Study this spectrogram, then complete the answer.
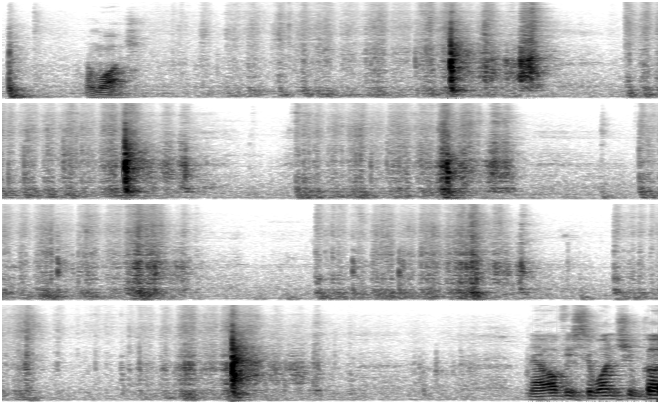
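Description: A knife chops on a cutting board with sharp knocks.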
